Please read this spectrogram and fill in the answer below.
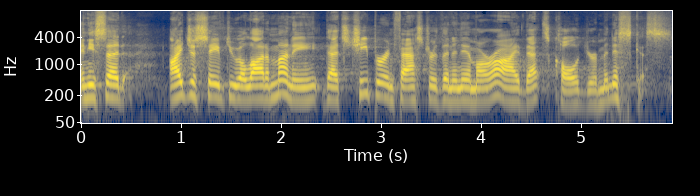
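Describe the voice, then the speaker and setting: A man with a plain, everyday voice, fairly high in pitch, at a fairly quick pace with ordinary pitch variation. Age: 50s. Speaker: pastor. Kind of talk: sermon.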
